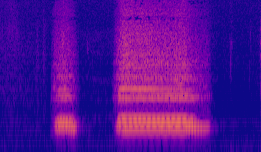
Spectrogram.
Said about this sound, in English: I just heard that train whistle, and I think we need to check on the rest of our brothers in the boxcars.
